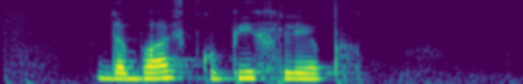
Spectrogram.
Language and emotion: Russian, neutral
